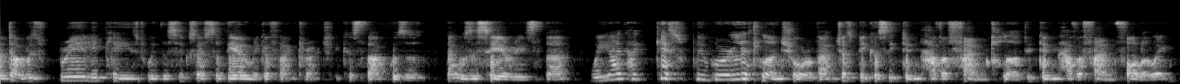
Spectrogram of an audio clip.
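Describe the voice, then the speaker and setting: Man, mature, bright forceful tone, thoughtful interviewee, slightly lo-fi sound. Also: medium pitch. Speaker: audio drama producer, interview guest. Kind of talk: casual interview answers. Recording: dull, lo-fi call-like sound.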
